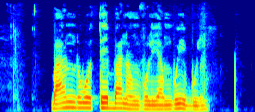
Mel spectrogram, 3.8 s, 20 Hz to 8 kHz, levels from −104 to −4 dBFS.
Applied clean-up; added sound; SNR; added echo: none; none; none; none.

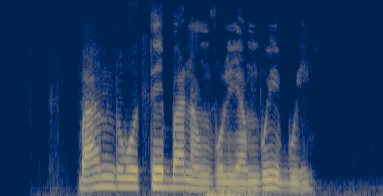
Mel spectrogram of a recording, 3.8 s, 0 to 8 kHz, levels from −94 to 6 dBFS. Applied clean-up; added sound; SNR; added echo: neural mask model DeepFilterNet 3.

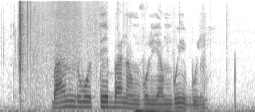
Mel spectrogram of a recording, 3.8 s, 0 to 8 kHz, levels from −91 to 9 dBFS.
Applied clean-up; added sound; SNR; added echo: none; Fire; 3 dB; none.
